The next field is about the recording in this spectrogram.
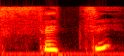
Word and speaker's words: SETI: Il nous reste encore un petit 2 minutes, Christian, et j'ai vu sur la fin qu'on a un don considérable pour SETI. C'est bien comme ça qu'on le prononce? – Oui, c'est ça.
